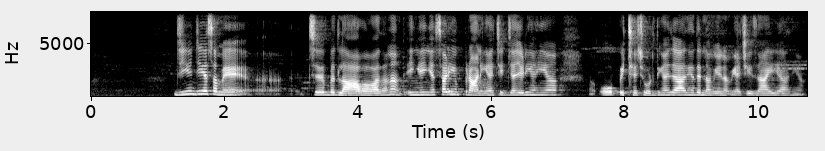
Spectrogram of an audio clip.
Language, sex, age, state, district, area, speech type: Dogri, female, 45-60, Jammu and Kashmir, Jammu, urban, spontaneous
